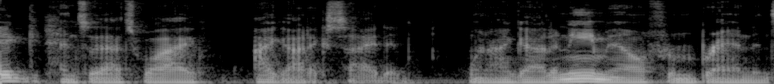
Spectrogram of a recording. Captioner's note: none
